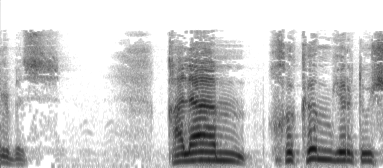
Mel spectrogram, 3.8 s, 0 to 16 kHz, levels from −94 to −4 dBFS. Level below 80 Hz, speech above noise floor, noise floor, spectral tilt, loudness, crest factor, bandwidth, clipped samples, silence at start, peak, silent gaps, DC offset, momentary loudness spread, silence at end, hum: -64 dBFS; 49 dB; -68 dBFS; -6 dB/octave; -19 LUFS; 20 dB; 8.2 kHz; under 0.1%; 0 s; -2 dBFS; none; under 0.1%; 18 LU; 0 s; none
